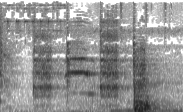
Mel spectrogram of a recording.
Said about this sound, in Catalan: ella es pensava que era un gat qui l'estava movent, el seu gat, però el gat resulta que miola a una altra habitació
